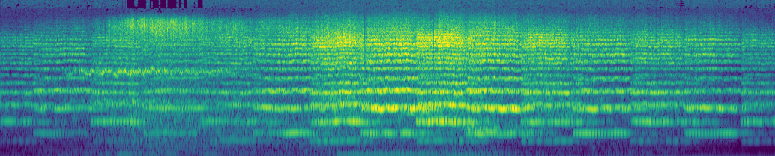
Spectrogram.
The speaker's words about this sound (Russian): навстречу мчится скорая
